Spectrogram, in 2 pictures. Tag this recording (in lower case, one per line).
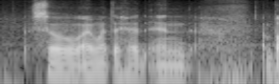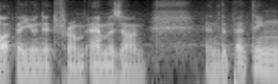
speech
